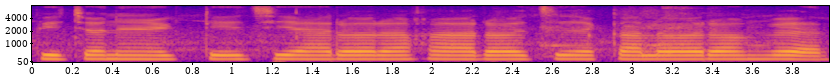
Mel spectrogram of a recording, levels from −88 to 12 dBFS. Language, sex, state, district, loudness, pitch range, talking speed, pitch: Bengali, female, Assam, Hailakandi, -13 LUFS, 200-205 Hz, 105 wpm, 200 Hz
